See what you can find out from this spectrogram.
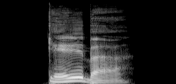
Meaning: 1. comparative degree of gelb 2. inflection of gelb: strong/mixed nominative masculine singular 3. inflection of gelb: strong genitive/dative feminine singular
- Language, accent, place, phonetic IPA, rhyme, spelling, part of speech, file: German, Germany, Berlin, [ˈɡɛlbɐ], -ɛlbɐ, gelber, adjective, De-gelber.ogg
